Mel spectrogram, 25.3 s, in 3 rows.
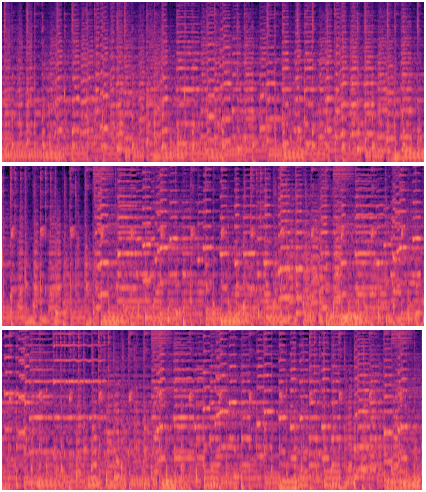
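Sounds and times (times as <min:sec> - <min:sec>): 
salsa music: 0:00.0 - 0:25.2.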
